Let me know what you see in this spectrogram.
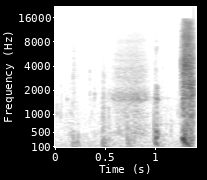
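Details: Brief indrawn breath, then one sudden explosive sneeze at the end; an ordinary single sneeze, from a random sneezing compilation.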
